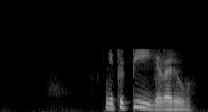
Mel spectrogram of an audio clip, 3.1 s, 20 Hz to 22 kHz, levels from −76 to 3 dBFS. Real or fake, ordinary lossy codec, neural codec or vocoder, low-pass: fake; AAC, 16 kbps; codec, 16 kHz, 0.5 kbps, X-Codec, HuBERT features, trained on LibriSpeech; 3.6 kHz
